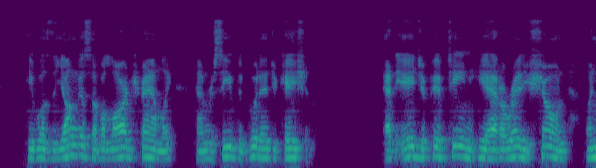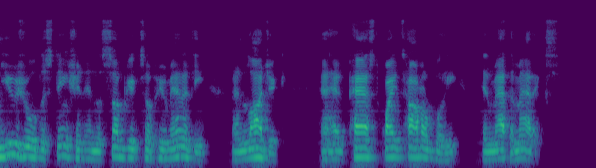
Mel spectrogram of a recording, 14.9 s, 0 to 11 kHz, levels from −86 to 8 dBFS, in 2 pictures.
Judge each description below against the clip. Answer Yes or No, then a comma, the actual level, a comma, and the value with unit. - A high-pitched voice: No, low, 135 Hz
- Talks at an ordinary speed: Yes, average, 155 wpm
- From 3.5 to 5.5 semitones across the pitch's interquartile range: No, average, 3.0 semitones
